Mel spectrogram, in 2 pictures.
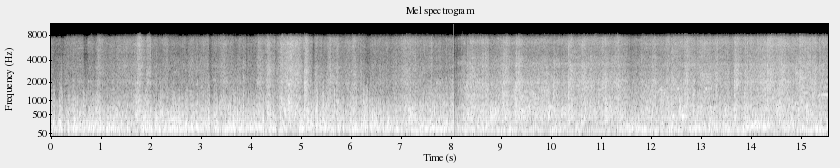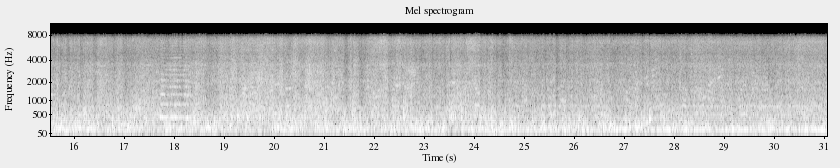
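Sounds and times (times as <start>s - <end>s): train wheels clattering over joints: 8.0s - 24.9s
train horn: 17.7s - 18.6s.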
